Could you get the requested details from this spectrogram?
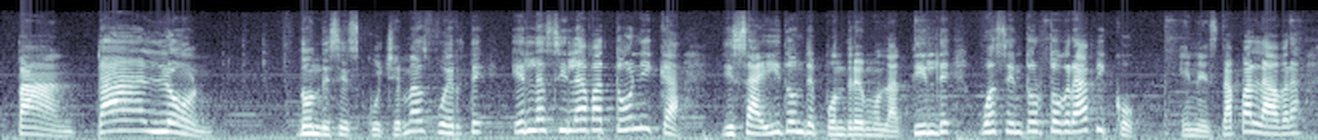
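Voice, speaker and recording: Woman teacher, lively pitch, scripted kids' lesson, stretches example words.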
